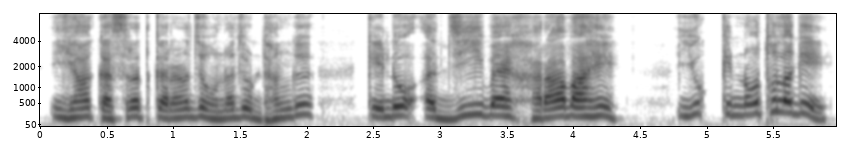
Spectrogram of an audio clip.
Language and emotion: Sindhi, disgusted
